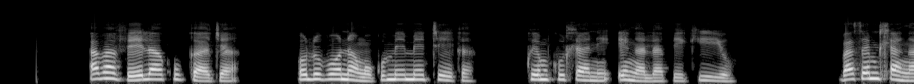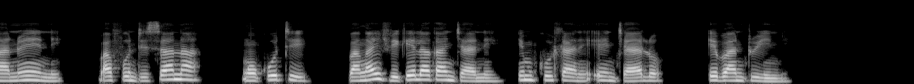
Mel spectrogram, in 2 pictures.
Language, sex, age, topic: North Ndebele, male, 50+, health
